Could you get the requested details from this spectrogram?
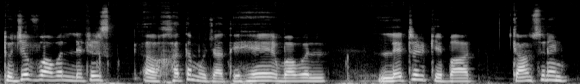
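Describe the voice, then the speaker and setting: धीमे बोलने वाला पुरुष शिक्षक. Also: male voice, fairly high pitch, a little mellow. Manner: slow, spells words out syllable by syllable; mixes Hindi-Urdu explanation with read-out English rules. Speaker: English teacher. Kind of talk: classroom grammar lesson.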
